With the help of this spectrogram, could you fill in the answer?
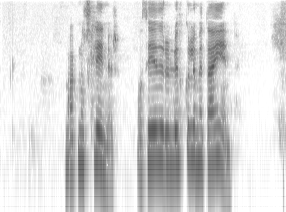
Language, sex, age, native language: Icelandic, female, 60-69, Icelandic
